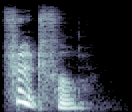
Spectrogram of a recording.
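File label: "fruitful", British English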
